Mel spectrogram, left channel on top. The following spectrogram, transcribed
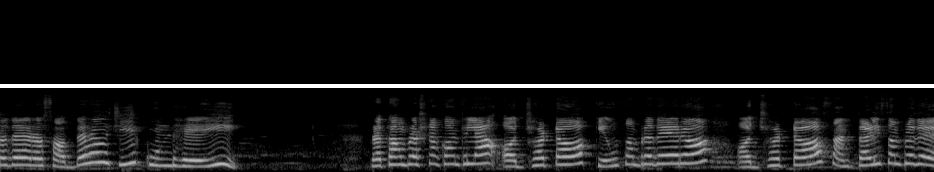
शब्द हेउची कुंढेई। प्रथम प्रश्न कौन थिला अझट केउं संप्रदायर अझट सांताली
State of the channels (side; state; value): left; silent; digital silence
